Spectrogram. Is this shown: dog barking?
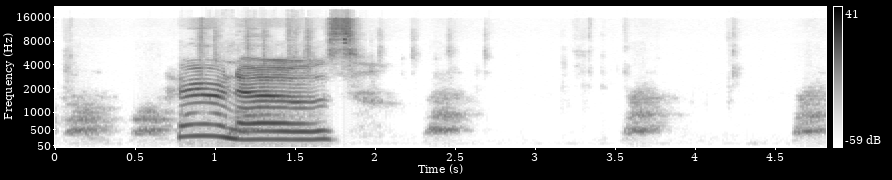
yes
